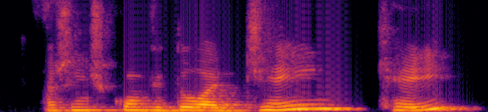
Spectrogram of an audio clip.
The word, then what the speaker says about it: Kay: A gente convidou a Jane Kay, é assim que pronuncia, Jane?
